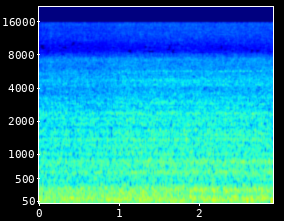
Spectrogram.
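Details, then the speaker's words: Jeep Wrangler JL 2.0 engine fully warmed after about 15 km of driving: smooth, even idle with no tapping or knock; the cold-start knock heard earlier is gone, healthy warm idle. "Так, ну и вот сейчас машина полностью прогрета. Я проехал порядка 15 км. Гараж заскочил. И сейчас этого звука нет. Вот сейчас мотор работает идеально."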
